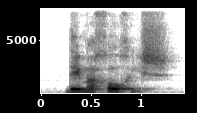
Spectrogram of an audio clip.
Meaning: demagogic
- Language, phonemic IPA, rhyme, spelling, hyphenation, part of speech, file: Dutch, /ˌdeː.maːˈɣoː.ɣis/, -oːɣis, demagogisch, de‧ma‧go‧gisch, adjective, Nl-demagogisch.ogg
